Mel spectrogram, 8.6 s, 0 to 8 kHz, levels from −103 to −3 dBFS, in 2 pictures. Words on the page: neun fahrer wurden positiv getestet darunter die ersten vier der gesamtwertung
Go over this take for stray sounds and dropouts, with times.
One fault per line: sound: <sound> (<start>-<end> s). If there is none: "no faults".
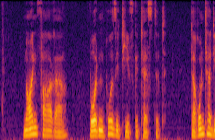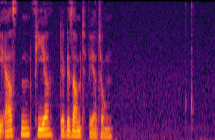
no faults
